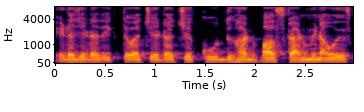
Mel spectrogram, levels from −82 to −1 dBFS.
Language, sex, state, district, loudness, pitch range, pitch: Bengali, male, West Bengal, Kolkata, -19 LUFS, 105-115 Hz, 110 Hz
